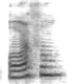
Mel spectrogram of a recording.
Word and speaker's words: órfão: Órgão, órfão, órgãos e órfãos. Então, posição da sílaba tônica, penúltima sílaba, em todas.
